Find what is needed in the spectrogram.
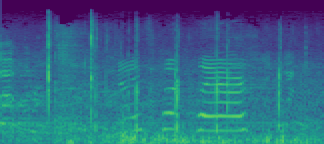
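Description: Players' voices calling out across an open field, with a short held call near the end and a few sharp clicks in between.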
